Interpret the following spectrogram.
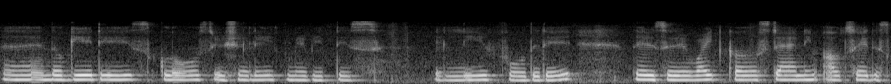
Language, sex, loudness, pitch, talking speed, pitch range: English, female, -14 LUFS, 210 Hz, 150 wpm, 205-215 Hz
